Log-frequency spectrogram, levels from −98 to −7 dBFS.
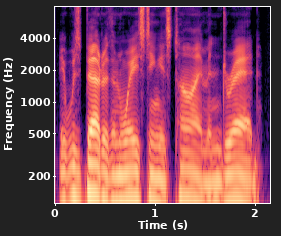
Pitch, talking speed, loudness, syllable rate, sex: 100 Hz, 250 wpm, -18 LUFS, 5.5 syllables/s, male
